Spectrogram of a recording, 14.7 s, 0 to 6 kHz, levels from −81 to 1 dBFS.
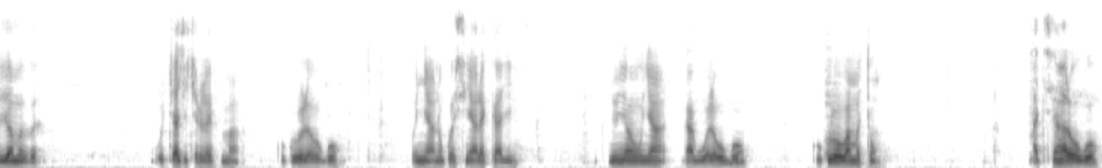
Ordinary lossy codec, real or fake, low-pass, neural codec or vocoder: AAC, 48 kbps; real; 5.4 kHz; none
